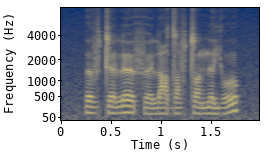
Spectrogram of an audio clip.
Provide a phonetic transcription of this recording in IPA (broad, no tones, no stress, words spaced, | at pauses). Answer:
əvtœ lœfœ ludˤuv tɔnəjo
